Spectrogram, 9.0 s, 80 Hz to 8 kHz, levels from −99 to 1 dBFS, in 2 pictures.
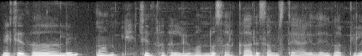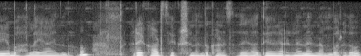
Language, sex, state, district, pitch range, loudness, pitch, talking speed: Kannada, female, Karnataka, Bellary, 180-200 Hz, -17 LUFS, 190 Hz, 125 wpm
